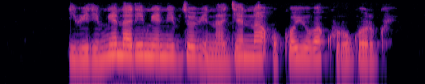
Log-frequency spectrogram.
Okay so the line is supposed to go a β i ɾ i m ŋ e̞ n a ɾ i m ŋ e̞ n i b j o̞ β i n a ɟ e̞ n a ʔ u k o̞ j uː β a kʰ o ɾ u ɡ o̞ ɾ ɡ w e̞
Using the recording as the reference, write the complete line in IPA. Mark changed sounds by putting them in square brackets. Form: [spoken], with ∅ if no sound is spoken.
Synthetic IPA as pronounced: [i] β i ɾ i m ŋ e̞ n a ɾ i m ŋ e̞ n i b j o̞ β i n a ɟ e̞ n a ʔ u k o̞ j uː β a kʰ [u] ɾ u ɡ o̞ ɾ ɡ w e̞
